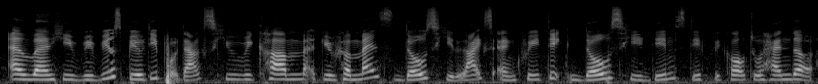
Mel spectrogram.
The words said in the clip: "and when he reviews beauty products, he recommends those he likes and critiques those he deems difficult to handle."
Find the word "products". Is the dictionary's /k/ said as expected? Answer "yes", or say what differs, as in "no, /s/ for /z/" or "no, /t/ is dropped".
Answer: yes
